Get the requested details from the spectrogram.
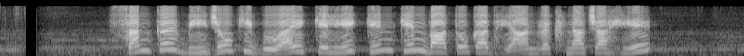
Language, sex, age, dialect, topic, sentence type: Hindi, female, 18-24, Marwari Dhudhari, agriculture, question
